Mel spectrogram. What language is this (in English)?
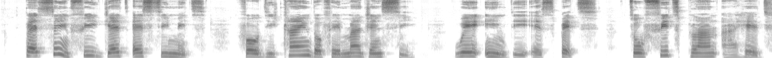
Nigerian Pidgin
